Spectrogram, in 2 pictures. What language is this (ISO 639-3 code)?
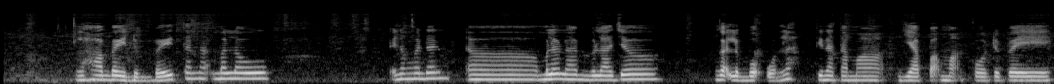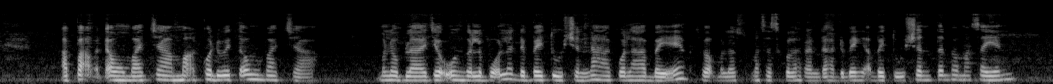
mel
